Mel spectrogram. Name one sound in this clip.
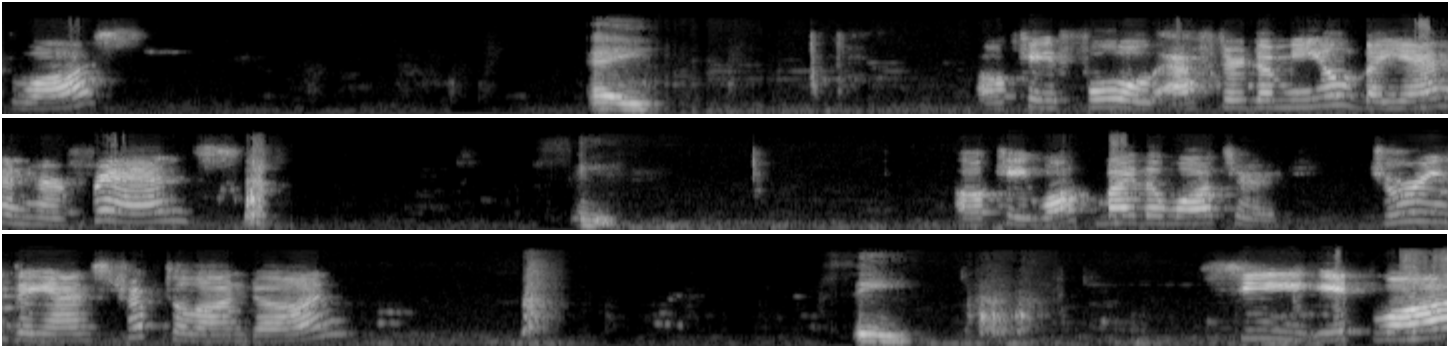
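A young woman speaks calmly and clearly through a microphone in an online call.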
